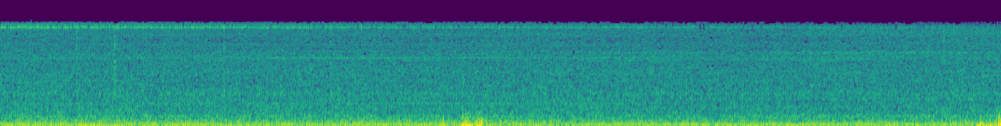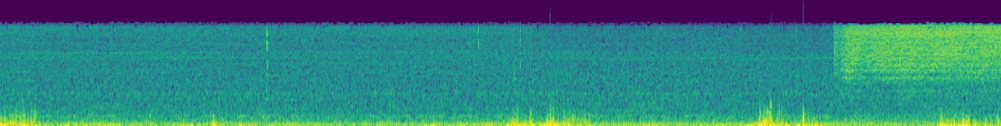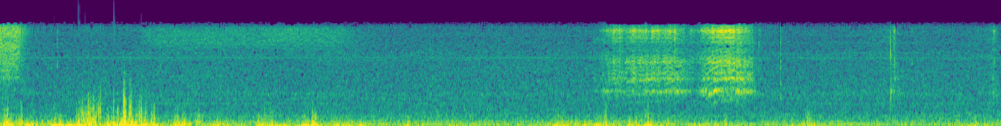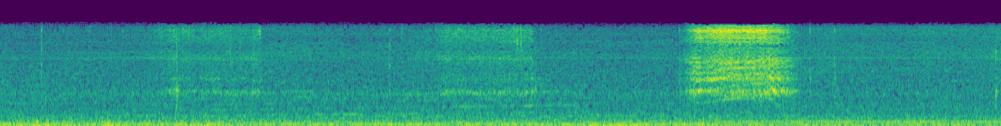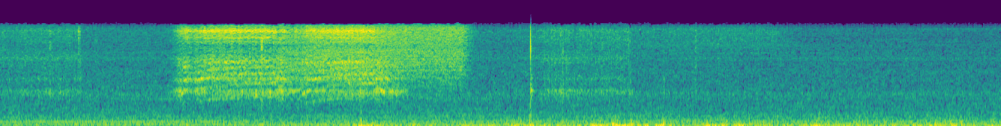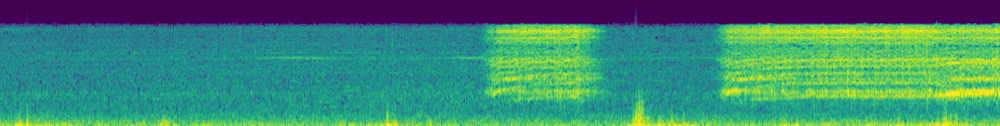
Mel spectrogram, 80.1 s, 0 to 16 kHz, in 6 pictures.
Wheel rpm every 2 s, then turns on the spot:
0, 0, 0, 0, 0, 0, 0, 0, 0, 0, 0, 0, 0, 0, 0, 0, 0, 30, 10, 0, 0, 10, 0, 10, 30, 20, 0, 20, 90, 20, 10, 0, 0, 0, 0, 0, 40, 30, 90, 110.
36-38 42-44 46-48 50-52 60-62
